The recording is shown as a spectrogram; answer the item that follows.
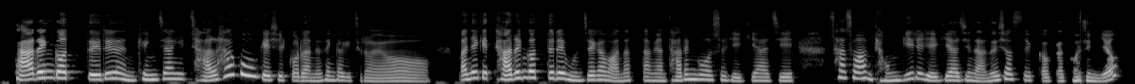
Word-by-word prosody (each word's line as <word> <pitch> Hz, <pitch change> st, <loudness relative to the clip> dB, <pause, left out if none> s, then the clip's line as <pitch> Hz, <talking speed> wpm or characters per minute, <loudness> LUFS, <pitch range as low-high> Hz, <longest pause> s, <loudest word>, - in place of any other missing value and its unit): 다른 270 Hz, +8 st, +6 dB
것들은 275 Hz, -6 st, +3 dB
굉장히 250 Hz, +3 st, 0 dB
잘하고 385 Hz, -, +2 dB
계실 200 Hz, -, -1 dB
거라는 170 Hz, -3 st, -4 dB
생각이 190 Hz, -3 st, -3 dB
들어요. 150 Hz, -2 st, -6 dB, 0.3 s
만약에 280 Hz, +6 st, +2 dB
다른 245 Hz, +7 st, +4 dB
것들에 285 Hz, -3 st, +3 dB
문제가 205 Hz, -1 st, 0 dB
많았다면 175 Hz, 0 st, -4 dB
다른 195 Hz, +6 st, 0 dB
것을 210 Hz, -4 st, -3 dB
얘기하지 165 Hz, +1 st, -5 dB, 0.3 s
사소한 295 Hz, -4 st, 0 dB
변기를 210 Hz, +6 st, -2 dB
얘기하지는 180 Hz, -2 st, -1 dB
않으셨을 195 Hz, -, -3 dB
것 160 Hz, -3 st, -8 dB
같거든요. 165 Hz, -, -2 dB
200 Hz, 345 characters per minute, -23 LUFS, 175-255 Hz, 0.3 s, 다른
